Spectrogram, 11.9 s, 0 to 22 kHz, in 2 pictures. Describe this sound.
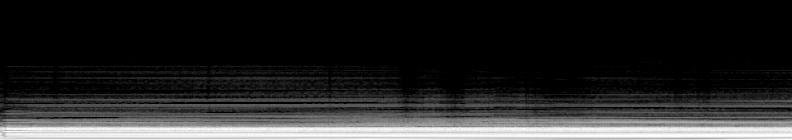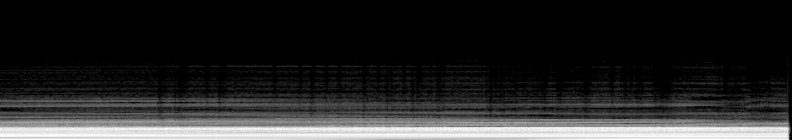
Canada Goose Expanded 2
A time expanded goose, sounds a little like a stringed instrument or some type of horn - weird!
